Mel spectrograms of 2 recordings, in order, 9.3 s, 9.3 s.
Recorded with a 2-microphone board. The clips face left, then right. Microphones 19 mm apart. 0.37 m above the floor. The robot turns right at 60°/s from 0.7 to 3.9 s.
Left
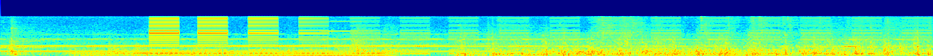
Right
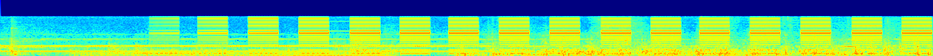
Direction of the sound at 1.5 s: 125° left.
